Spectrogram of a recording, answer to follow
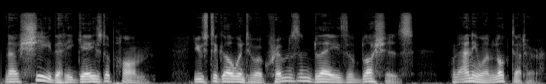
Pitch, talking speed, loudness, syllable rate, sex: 115 Hz, 230 wpm, -16 LUFS, 6.2 syllables/s, male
